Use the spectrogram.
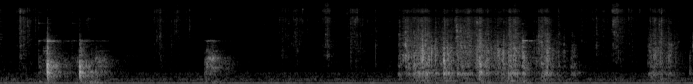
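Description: Onion powder and salt are stirred into food in a dish, with clinks, scrapes and rattles of a utensil against the bowl that come in bursts, then a longer stretch of busy mixing.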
